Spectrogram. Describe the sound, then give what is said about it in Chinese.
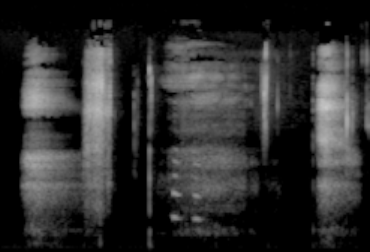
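Deep breaths drawn in to savour a sweet smell of a pastry with cream, raisins and sweet beans: a few loud, airy inhaling rushes with short gaps and faint clicks between them, no talking. “好香啊，忍不住要大口呼吸，吸得肚子都鼓起来。”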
